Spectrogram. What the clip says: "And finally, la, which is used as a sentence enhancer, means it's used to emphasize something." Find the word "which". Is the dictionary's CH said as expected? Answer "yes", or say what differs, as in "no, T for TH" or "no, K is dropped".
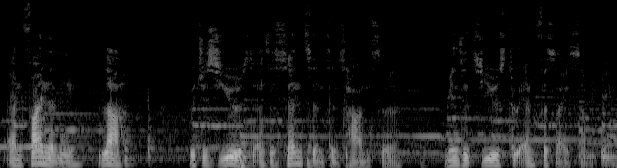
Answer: yes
